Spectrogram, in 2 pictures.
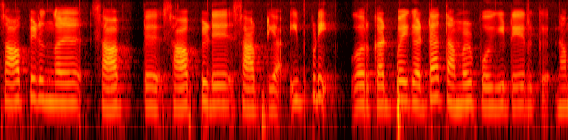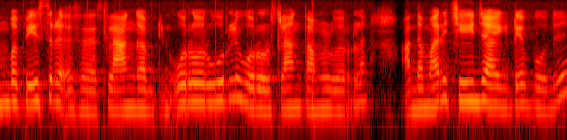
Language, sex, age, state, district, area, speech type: Tamil, female, 18-30, Tamil Nadu, Namakkal, urban, spontaneous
